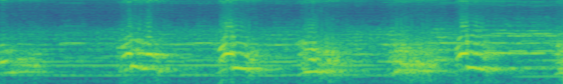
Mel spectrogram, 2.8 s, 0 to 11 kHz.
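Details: Hunting dogs closing in on a jaguar during a hunt filmed around 1965, the quarry liable to charge at any moment: loud barks about every half second, over a steady background of sustained musical tones.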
